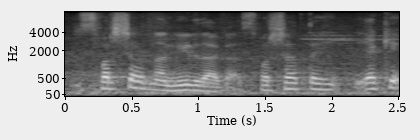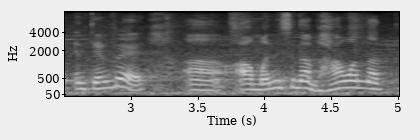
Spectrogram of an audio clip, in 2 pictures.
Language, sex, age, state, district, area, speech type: Kannada, male, 30-45, Karnataka, Kolar, rural, spontaneous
